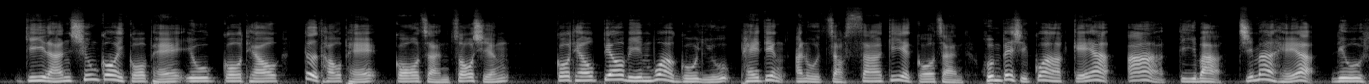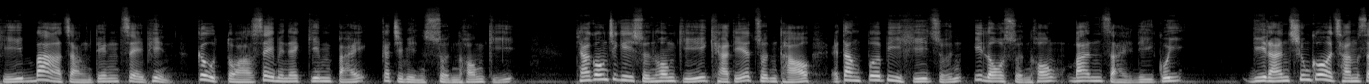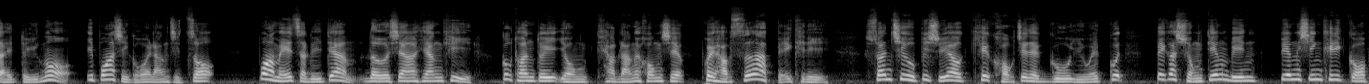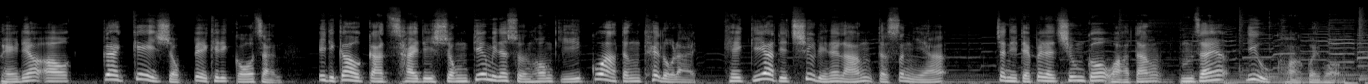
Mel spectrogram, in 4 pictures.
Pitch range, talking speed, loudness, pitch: 120-170 Hz, 235 characters per minute, -21 LUFS, 145 Hz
